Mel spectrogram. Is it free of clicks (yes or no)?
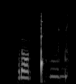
no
